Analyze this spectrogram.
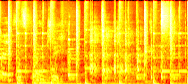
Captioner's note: laughing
